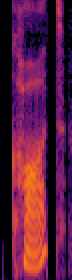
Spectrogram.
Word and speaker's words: caught: Caught, taught, bought. The gh is silent and the vowel sound is long and open like the a in saw.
